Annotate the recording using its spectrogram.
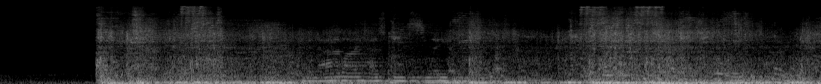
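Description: Game spell effects and explosions crash loudly during a fight.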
